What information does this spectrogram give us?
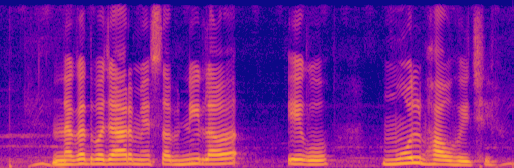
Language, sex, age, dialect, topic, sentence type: Magahi, female, 18-24, Western, banking, statement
